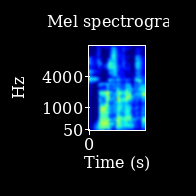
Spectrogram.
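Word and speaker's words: Vučević: Vucevic.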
